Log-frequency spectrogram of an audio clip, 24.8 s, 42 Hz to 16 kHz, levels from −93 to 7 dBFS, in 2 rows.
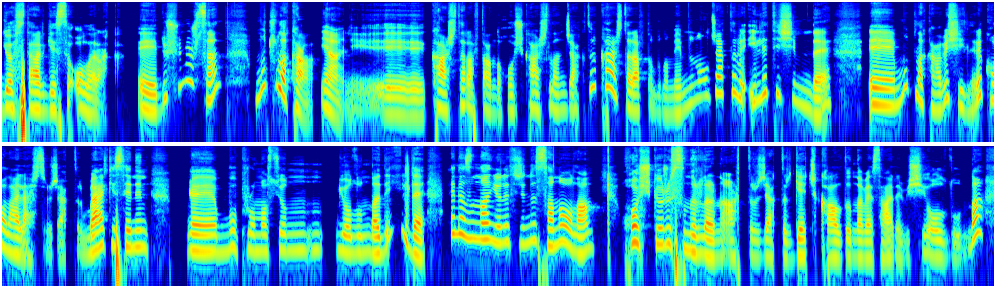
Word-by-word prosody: göstergesi 170 -2 +4
olarak, - - -5
eee, 160 -3 +1
düşünürsen 275 - 0 0.5
mutlaka, 450 -1 +3
yani, - - +1
eee, 140 - -4
karşı 175 -4 +1
taraftan 165 -6 -4
da - - -11
hoş 155 -1 -4
karşılanacaktır, 170 - -5
karşı 400 - +2
taraf 160 -5 +2
da - - -15
buna 150 -2 -16
memnun 150 - -11
olacaktır 330 +4 -2
ve - - 0
iletişimde, 240 - -1 0.5
eee, 200 -1 +5
mutlaka 230 - -4
bir 265 - 0
şeyleri 230 - -1
kolaylaştıracaktır. 195 - -3
Belki 215 +8 +6
senin, 225 -2 0 0.5
eee, 185 -1 +4
bu 200 +5 -7
promosyonunun 190 +1 -8 0.2
yolunda 175 -1 0
değil 435 - -4
de - - +6 0.3
en 390 - +1
azından 320 -5 +4
yöneticinin 265 -1 -4
sana 240 0 +2
olan 200 -6 +3 0.4
hoşgörü 255 -1 +3
sınırlarını 165 -8 +2
arttıracaktır, 145 -1 -5
geç 155 -1 +1
kaldığında 145 0 -1
vs. 130 - -6 0.2
bir 65 - -14
şey - - 0
olduğunda. 150 - 0
195 Hz, 115 wpm, -25 LUFS, 160-260 Hz, 0.5 s, Belki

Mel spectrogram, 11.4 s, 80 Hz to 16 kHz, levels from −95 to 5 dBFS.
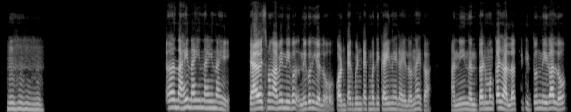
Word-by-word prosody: हं, 195 0 -4
हं, 195 -1 -5
हं, 175 -2 -8
हं. 165 -1 -10 2.5
अ, 240 +2 +3
नाही, 230 +2 +4
नाही, 235 0 0
नाही, 220 -1 -2
नाही. 200 -6 -3 0.4
त्यावेळेस 210 +4 +8
मग 225 - 0
आम्ही 210 +2 +4
निघून 215 -6 -2
निघून 215 +4 -2
गेलो 165 -5 -2 0.2
कॉन्टॅक्ट 160 +3 0
बिनटॅकमध्ये 185 0 -4
काही 180 0 +2
नाही 185 -1 -7
राहिलं, 155 -3 -5
नाही 195 +1 -5
का. 150 -1 -4 0.5
आणि 165 +4 -5
नंतर 180 +2 -1
मग 200 0 -5
काय 220 0 +4
झालं 180 -3 +4
की 200 - -19
तिथून 200 +3 -7
निघालो 200 -2 +1
190 Hz, 160 wpm, -24 LUFS, 175-215 Hz, 2.5 s, त्यावेळेस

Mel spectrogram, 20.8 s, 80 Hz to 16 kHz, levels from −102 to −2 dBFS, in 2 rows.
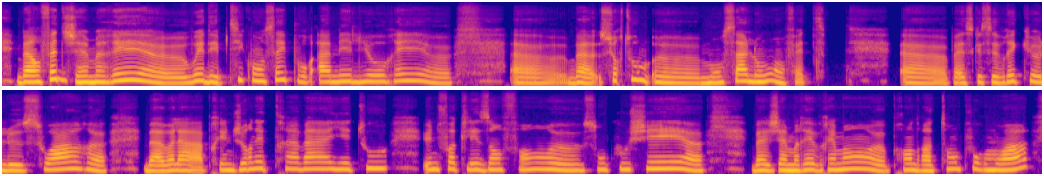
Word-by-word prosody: Bah, 225 +2 +7
en 230 - +4
fait, 315 +7 +3
j'aimerais, 235 +5 +4 0.3
heu, - - +1
ouais, 245 +5 +1
des 215 -1 +2
petits 245 +9 -6
conseils 270 +3 -1
pour 230 -8 -6
améliorer, 235 +3 0
heu 195 -3 -4 0.6
heu, 95 0 -2
bah, 190 -1 +2
surtout 280 0 -1
m 220 - +1
heu, 195 -2 -1
mon 200 +2 +1
salon, 240 +2 +3
en 210 - +1
fait. 105 - -10 0.8
Heu, 95 -1 -1
parce 195 0 -2
que 215 - -4
c'est 210 +1 -2
vrai 225 +4 0
que, 235 +2 -5
le 205 -2 +2
soir, 250 +4 +1
heu, 205 -5 0 0.4
bah 195 -1 +3
voilà, 215 - +2
après 110 - -4
une 220 0 +1
journée 250 +4 -1
de 230 - -17
travail 255 -1 -1
et 240 - -3
tout, 275 +4 -1 0.4
une 245 - +1
fois 255 +1 -2
que 235 +2 -13
les 230 -1 -1
enfants, 235 +1 -2
heu, 215 -2 0
sont 220 +3 -5
couchés, 265 +3 0
heu 215 -4 +1 0.5
bah, 210 0 +2
j'aimerais 210 +2 +2
vraiment, 240 +4 +1
heu, 195 -2 -1
prendre 220 +2 -2
un 200 - +3
temps 250 +5 -4
pour 245 -2 -4
moi, 230 +6 +4
230 Hz, 165 wpm, -23 LUFS, 205-250 Hz, 0.8 s, Bah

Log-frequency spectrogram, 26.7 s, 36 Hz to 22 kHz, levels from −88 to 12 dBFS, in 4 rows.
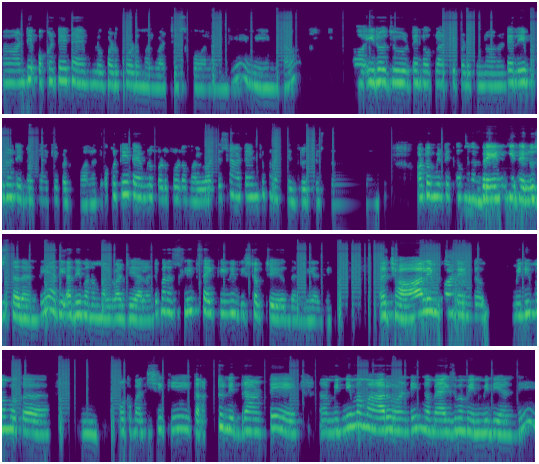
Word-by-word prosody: ఆ! 220 - -9
అంటే, 225 +4 -2
ఒకటే 245 +2 -3
టైం‌లో 205 -2 -5
పడుకోవడం 195 -1 -6
అలవాటు 165 -1 -11
చేసుకోవాలండి 165 - -11 0.2
మెయిన్‌గా. 170 +1 -7 0.8
ఆ! - - -7 0.2
ఈ - - +8
రోజు 230 -1 +1 0.2
10:00కి 210 -1 -5
పడుకున్నా 195 -1 -8 0.2
అంటే 225 +4 -1
రేపు 225 0 +2
కూడా 245 +1 0
10:00కే 205 -2 -9
పడుకోవాలండి. 170 -2 -11
ఒకటే 270 +2 0
టైం‌లో 235 -2 -1
పడుకోవడం 210 0 -7
అలవాటు 195 +2 -4
చేస్తే 230 +5 -8
ఆ - - -2
టైంకే 250 +2 -3
మనకి 220 -4 -7
నిద్రొచ్చేస్తూ 185 -1 -9
ఉంటుంది. 165 0 -24 0.5
ఆటోమేటిక్‌గా 250 -1 0
మన 220 -1 -2
బ్రెయిన్‌కి 225 +2 +8
తెలుస్తదండి. 200 -2 +2
అది, 230 -4 0
అది 225 +2 +3
మనం 190 -2 -3
అలవాటు 180 +1 -2
జేయాలంటే, 165 +4 -2
మన 260 - 0
స్లీప్ 275 +3 -3
సైకిల్‌ని 240 -1 0
డిస్టర్బ్ 210 0 -2
చేయొద్దండి 170 -3 -3
అది. 155 +1 -16 0.6
అది 210 0 +5
చాలా 185 +8 +9
ఇంపార్టెంట్. 225 -5 +1 0.5
మినిమమ్ 240 +3 +1
ఒక, 225 -1 -3 0.7
హ్మ్. 190 -1 -6 0.4
ఒక 210 - -9
మనిషికి 225 +5 -3 0.2
కరెక్ట్ - - -2
నిద్ర 220 -1 0
అంటే, 210 +5 0 0.6
ఆ! - - -5 0.2
మినిమమ్ 275 +7 +2
6 225 +1 +7
నుండి 220 +1 -1
ఇంక 240 -3 0
మ్యాక్సిమమ్ 205 +2 +3
8 190 0 -1
అండి. 175 +9 -8
205 Hz, 140 wpm, -21 LUFS, 185-230 Hz, 0.8 s, చాలా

